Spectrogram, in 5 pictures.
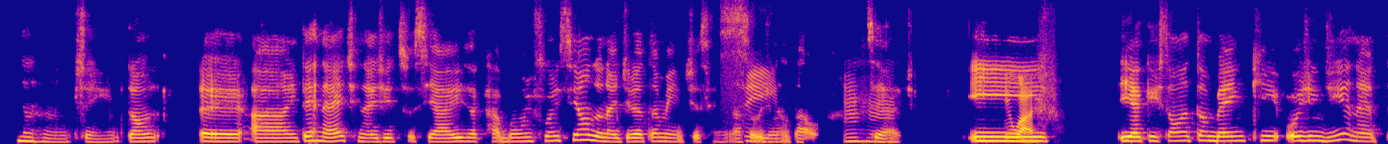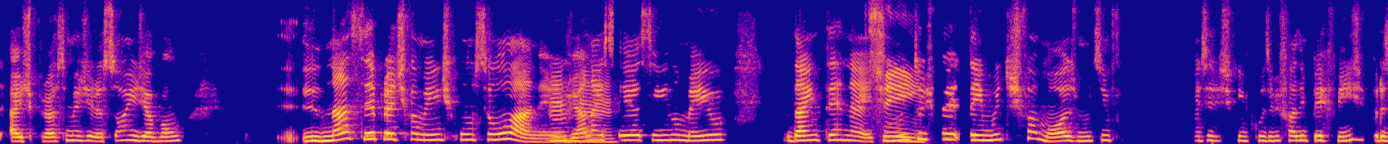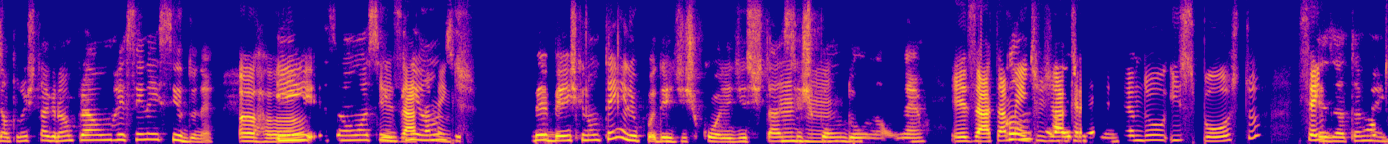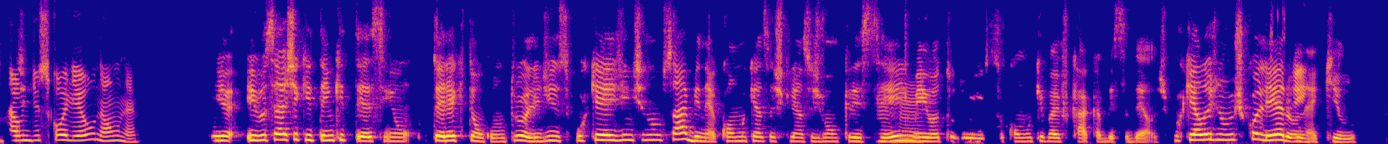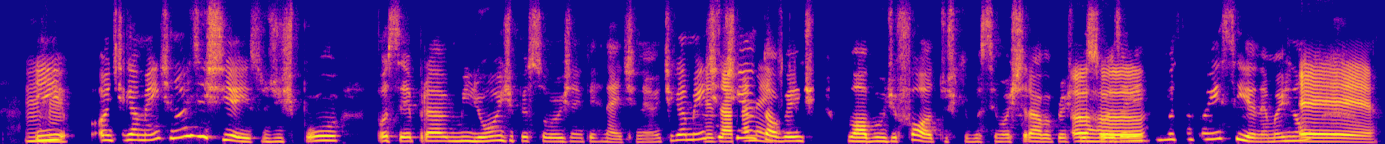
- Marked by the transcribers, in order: tapping; other noise; other animal sound
- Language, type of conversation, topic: Portuguese, podcast, Como vocês falam sobre saúde mental entre diferentes gerações na sua casa?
